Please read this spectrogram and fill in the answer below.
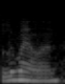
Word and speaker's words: Llewellyn: That's how you pronounce that, Llewellyn.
